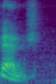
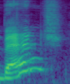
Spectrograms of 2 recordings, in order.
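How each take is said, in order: First: It is said at normal pitch. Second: It is said at a higher pitch.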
